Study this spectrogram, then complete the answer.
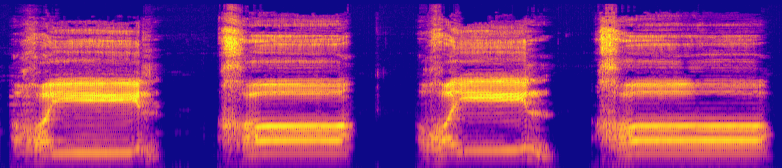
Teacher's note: তৃতীয় নম্বর মাখরাজ কণ্ঠনালীর শেষ ভাগ হইতে উচ্চারিত হয় দুইটি হরফ, গইন, খ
